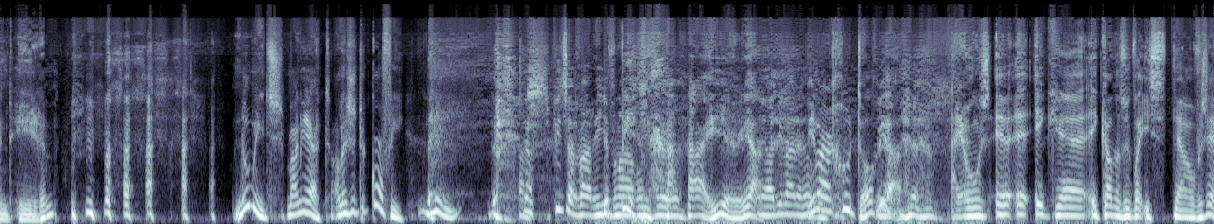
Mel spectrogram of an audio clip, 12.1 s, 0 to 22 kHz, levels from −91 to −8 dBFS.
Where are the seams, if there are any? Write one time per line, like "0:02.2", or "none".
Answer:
0:05.2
